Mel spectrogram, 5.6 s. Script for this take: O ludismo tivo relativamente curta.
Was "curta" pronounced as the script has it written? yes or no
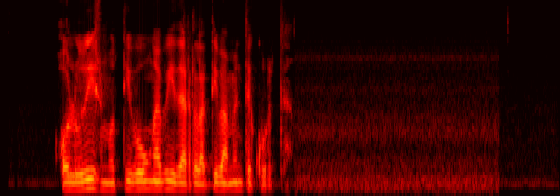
yes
